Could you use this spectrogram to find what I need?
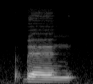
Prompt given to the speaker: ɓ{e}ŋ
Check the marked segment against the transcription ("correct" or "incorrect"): incorrect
